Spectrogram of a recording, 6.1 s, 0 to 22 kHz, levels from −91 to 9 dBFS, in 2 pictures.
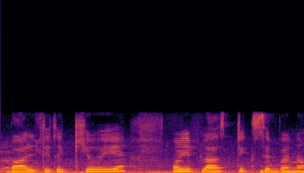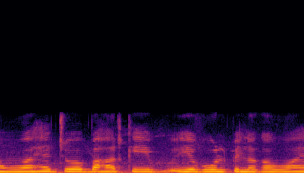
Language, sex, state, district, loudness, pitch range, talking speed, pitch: Hindi, female, Uttar Pradesh, Shamli, -14 LUFS, 240-260 Hz, 195 wpm, 250 Hz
